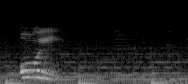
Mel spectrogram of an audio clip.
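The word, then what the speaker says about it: hoy: लेकिन जब भी इग्रिएगा किसी भी वर्ड के एंड में होगा तब उसे ई प्रोनाउंस किया जाएगा, जैसे ओई, रेई।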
